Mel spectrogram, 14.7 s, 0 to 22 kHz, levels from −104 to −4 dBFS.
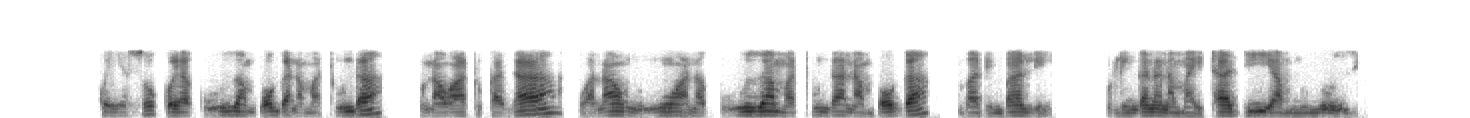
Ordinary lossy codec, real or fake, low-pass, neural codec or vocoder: Opus, 32 kbps; fake; 3.6 kHz; vocoder, 22.05 kHz, 80 mel bands, Vocos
